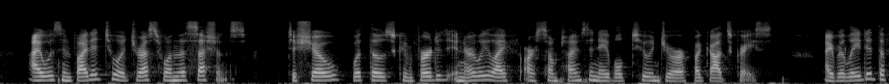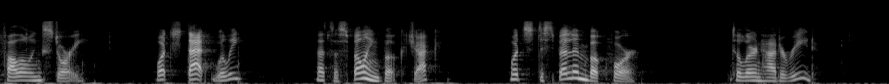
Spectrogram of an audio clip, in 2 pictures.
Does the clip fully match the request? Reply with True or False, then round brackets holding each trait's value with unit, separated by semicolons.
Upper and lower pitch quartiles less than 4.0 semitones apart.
True (2.9 semitones)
